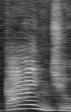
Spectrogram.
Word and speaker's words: kanchu: Entonces, kanchu waireikiwan rimanki. Kanchu. O sea, la mayor fuerza de voz en kan, ¿no? Así.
